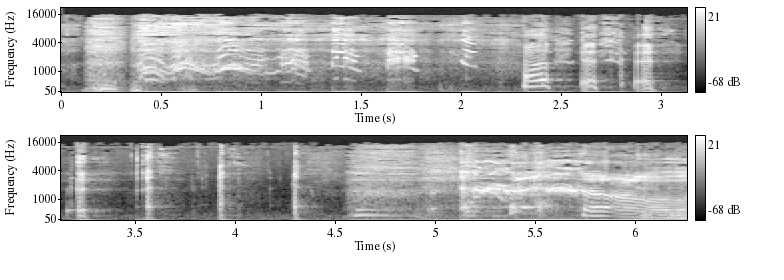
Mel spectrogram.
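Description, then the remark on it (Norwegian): A person loudly imitates an asthma attack: strained, squeaky wheezing breaths broken by a run of sharp, rapid coughs, then a long, rasping wheeze at the end. “kjører hardt på astma.”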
